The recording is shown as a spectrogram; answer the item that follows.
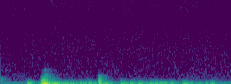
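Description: A few dull, low thumps over a steady low hum, the two strongest about half a second and a second in.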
